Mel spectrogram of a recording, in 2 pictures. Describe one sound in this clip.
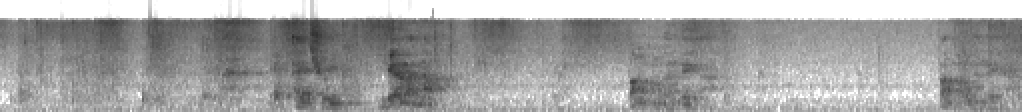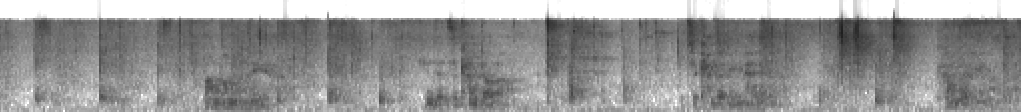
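A middle-aged man speaks calmly in an echoing room.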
